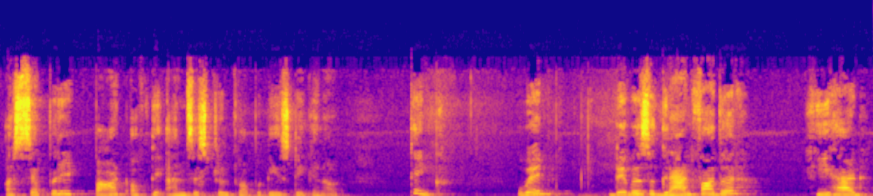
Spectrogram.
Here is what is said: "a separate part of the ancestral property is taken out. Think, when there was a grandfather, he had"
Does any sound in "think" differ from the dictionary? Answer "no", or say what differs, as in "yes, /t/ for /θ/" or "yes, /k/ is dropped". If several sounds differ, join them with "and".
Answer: yes, /t/ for /θ/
